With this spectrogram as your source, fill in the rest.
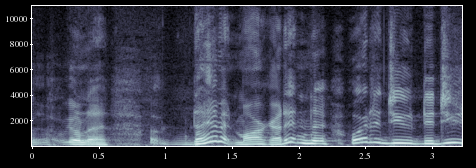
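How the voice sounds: A man with a rural Southern US accent speaks with very wide pitch swings over noticeable background noise. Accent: rural Southern US drawl.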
